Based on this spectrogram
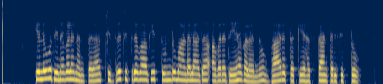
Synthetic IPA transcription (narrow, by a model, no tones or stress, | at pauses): kɛlɐʋud̪inɐɡɐɭɐnɐnt̪ɐɾɐt͡ʃid̪ɾɐt͡ʃit̪ɾɐʋaːɡit̪uɳɖumaːɽɐlaːd̪ɐʔɐʋɐɾɐd̪ɛːɦɐɡɐɭɐnːubʱaːɾɐt̪ɐkːe̞ɦɐst̪aːnt̪ɐɾisit̪ːu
